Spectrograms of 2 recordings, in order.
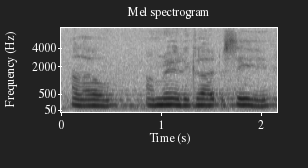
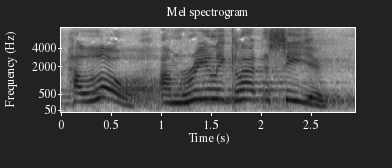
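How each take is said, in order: First: The greeting is said in a flat, uncaring tone. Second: The greeting is said in a warm, hearty tone. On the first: The speaker does not really care about the listener. The speaker calls it wrong. "you're not communicating" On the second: The speaker is truly happy to see the listener. The speaker calls it right. "you shake them by the hand, you slap them on the back"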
